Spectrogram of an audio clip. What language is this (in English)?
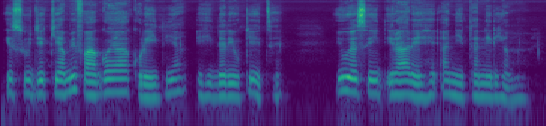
Kikuyu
